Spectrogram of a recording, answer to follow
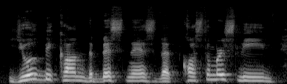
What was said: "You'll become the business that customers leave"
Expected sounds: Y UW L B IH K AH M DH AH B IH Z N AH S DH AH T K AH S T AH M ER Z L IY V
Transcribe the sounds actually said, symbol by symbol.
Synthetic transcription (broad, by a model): Y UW L B IH K AH M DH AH B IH S N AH S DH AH T K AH S T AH M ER S L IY V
